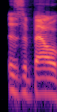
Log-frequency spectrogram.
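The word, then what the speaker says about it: Yssabelle: pretty funky thing where I think it's pronounced Isabelle Karen it's y SS a b l so we're going with Isabelle um she is apparently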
